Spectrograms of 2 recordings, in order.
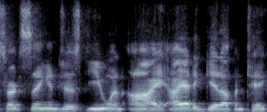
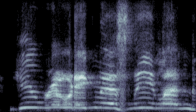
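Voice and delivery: mock shrill, very high-pitched scream. Retelling a funeral scene where Sarah screams at Leland: imitating Sarah screaming. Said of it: "And Sarah's screaming, like".

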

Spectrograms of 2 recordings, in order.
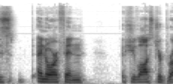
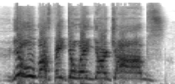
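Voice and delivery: put-on loud yelling, higher and louder; 7 dB louder than usual. Retelling a film scene, imitating John Hurt yelling. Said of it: "I am yelling really loudly".

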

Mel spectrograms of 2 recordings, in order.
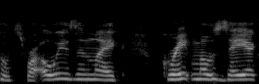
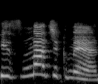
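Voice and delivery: put-on higher-pitched Greek accent; 7 semitones higher, 4 dB louder than usual. Retelling Yaya's reaction to a workout video: imitating Yaya's Greek accent. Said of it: "in her Greek accent".

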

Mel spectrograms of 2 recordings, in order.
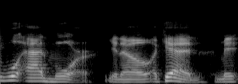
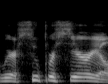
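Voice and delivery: ordinary talk, nothing marked

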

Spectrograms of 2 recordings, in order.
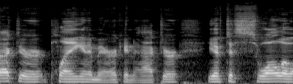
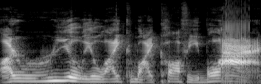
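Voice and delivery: exaggerated fake American accent with flattened A's. Mocking an accent learned at acting school: exaggerated fake American accent. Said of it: "they steamroll their A's as well".

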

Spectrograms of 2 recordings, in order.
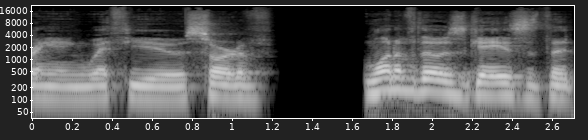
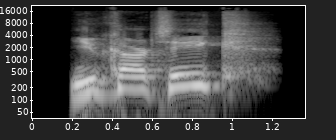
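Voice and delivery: loud, high-pitched shout; 9 semitones higher than usual. Narrating a woman who looks over to you and shouts out. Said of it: "shouts out".

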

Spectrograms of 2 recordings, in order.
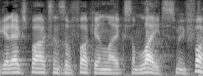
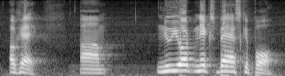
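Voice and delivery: ordinary delivery

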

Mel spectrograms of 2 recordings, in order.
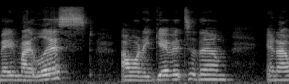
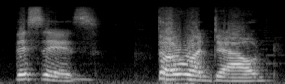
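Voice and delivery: loud, gruff announcer voice with gusto; 7 dB louder than usual. Announcing the rundown segment as the co-hosts asked, in a gruff voice. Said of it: "in the gruffy voice".

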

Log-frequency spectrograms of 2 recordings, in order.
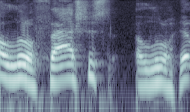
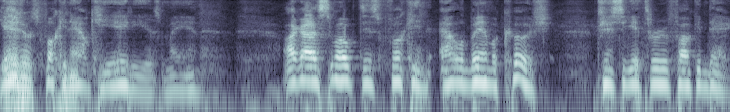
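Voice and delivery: mock dim-witted voice; 5 semitones lower, 3 dB quieter than usual. Quoting George Bush as he would say it: George Bush voice. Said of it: "As George Bush dummy would say".

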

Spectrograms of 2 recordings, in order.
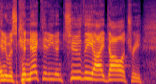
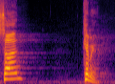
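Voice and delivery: mock stern, ominous fatherly voice. Speaker retelling how his father called him over, imitating dad's ominous tone. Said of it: "Oh, no".

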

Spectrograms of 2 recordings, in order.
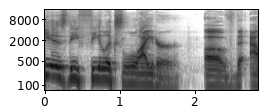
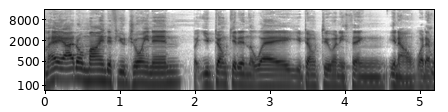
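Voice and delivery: plain

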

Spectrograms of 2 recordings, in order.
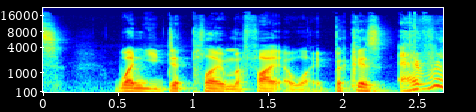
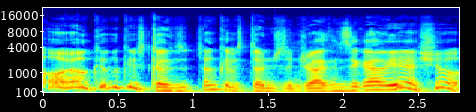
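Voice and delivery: put-on dorky, average spod voice; 5 semitones higher than usual. Complaining that rulebooks are complex, imitating an average spod off the street. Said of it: "the average sort of spod off the street who's like".

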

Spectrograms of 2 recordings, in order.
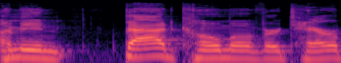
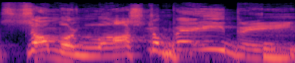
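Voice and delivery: put-on high, very slow monster voice, "baby" drawn out; 7 semitones higher than usual. Joking that the dubbed voice could be Sweetums from the Muppets: Sweetums voice. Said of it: "fucking Sweetums from the Muppets".

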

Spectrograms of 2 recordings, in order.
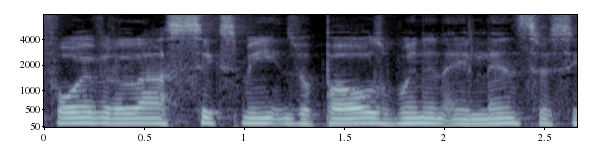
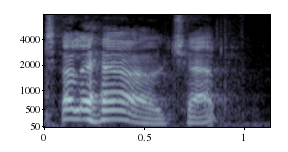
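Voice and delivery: mock old-fashioned English accent, higher pitch; 6 semitones higher than usual. Joking after praise of a narrator's old accent: put-on old-timey English accent. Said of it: "I love the old-timey English accent from the narrator there".

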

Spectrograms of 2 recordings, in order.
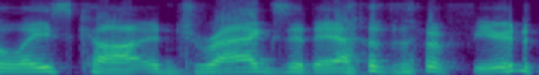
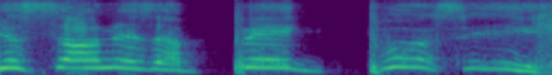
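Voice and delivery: shrill, very high, drawn-out yelling; 12 semitones higher than usual. Retelling a break-in where he started yelling at her: imitating someone yelling. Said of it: "started yelling at her".

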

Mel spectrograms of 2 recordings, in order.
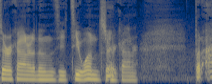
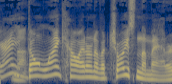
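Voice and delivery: mock high, whining valley-girl voice; 7 semitones higher than usual. Mocking a movie character's complaint as a valley girl: imitating Sarah Connor whining. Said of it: "would not be whining about".

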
